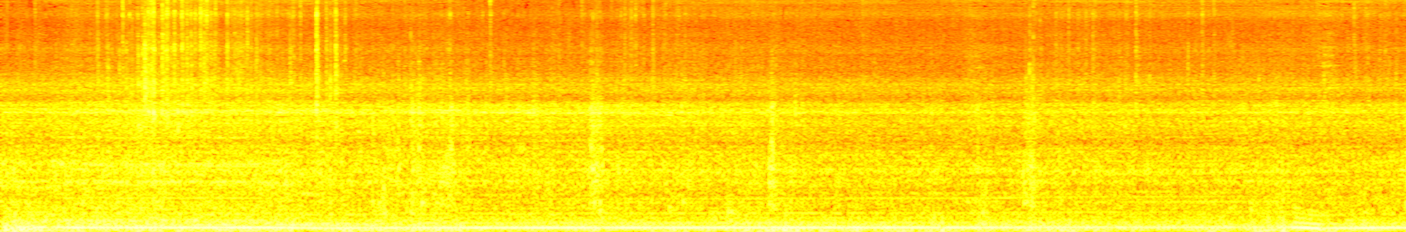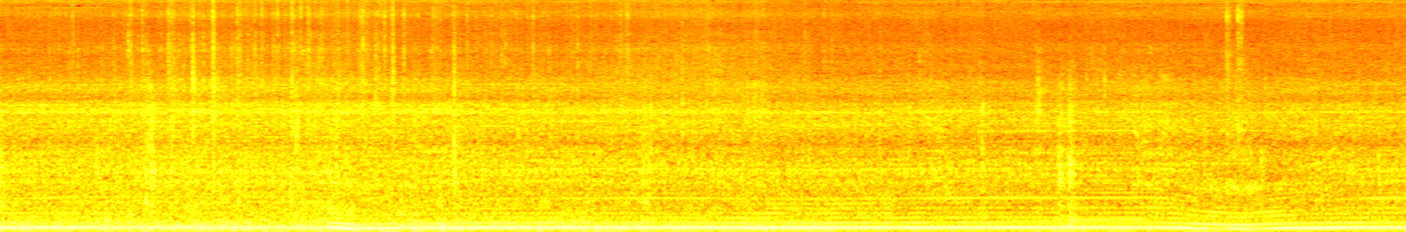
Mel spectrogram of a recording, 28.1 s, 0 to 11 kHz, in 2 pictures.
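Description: Turbocharged Mazda Miata's four-cylinder engine heard from inside the open-top car, a steady low drone while driving slowly. The engine note dips briefly about 13 and 17 seconds in, and falls and rises again near the end.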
